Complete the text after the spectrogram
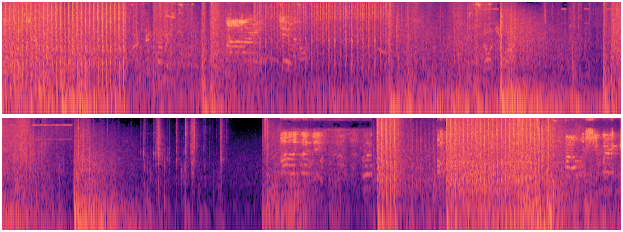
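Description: Rapid gunfire rattles loudly at close range.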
